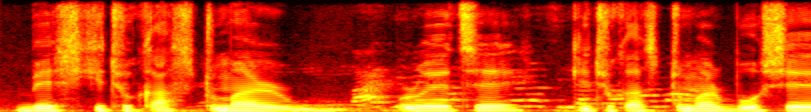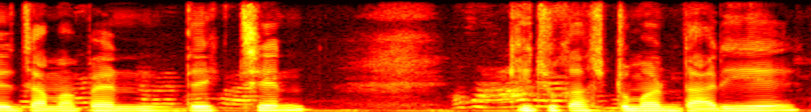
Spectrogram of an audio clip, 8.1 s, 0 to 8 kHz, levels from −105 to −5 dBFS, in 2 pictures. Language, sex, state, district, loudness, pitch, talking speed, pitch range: Bengali, male, West Bengal, Cooch Behar, -16 LUFS, 140 Hz, 95 wpm, 135-145 Hz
